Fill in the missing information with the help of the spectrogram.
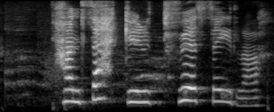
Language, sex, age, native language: Icelandic, female, 10, Arabic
